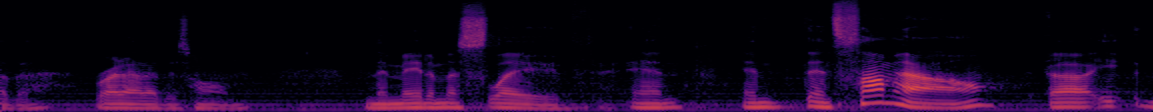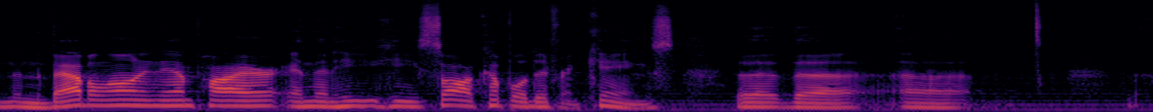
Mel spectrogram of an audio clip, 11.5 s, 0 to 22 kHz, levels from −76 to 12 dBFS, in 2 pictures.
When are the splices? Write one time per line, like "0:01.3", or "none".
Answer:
0:05.1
